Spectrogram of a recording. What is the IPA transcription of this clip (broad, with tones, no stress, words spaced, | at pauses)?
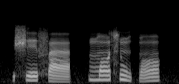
ʃe˧fa˨ | mɔ̃˦sũ˦˨k͡pɔ̃˨˦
